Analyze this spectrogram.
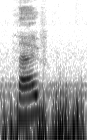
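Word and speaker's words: knife: First वाला है नी, lamp, com, थम, नाइफ, वॉच। तो स्टूडेंट, यहाँ पे जो भी वर्ड है उसमें कुछ ना कुछ साइलेंट वर्ड है।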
